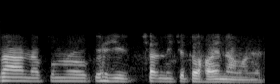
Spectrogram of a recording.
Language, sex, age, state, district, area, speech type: Bengali, male, 30-45, West Bengal, Kolkata, urban, conversation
